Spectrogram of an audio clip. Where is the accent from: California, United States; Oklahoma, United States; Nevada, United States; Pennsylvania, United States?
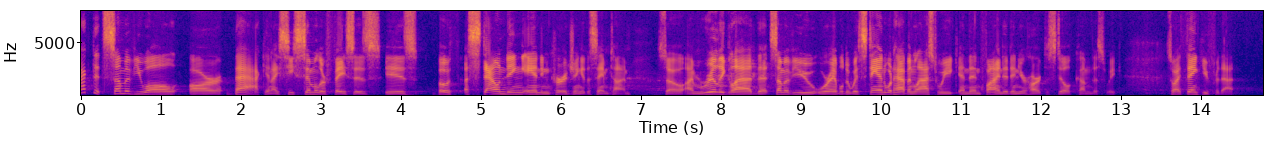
Oklahoma, United States; which I'm from Oklahoma, and we just recently had the Red River rivalry, so you know that being from Oklahoma, you really can't enjoy anything of Texas culture.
